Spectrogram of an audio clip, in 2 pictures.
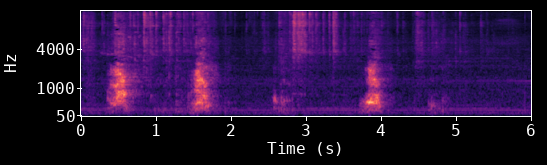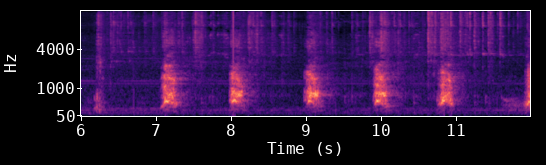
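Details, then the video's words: Pit bull acting up in a standoff with a courageous cat, giving repeated short gruff barks in loose bursts, about one per second with a pause midway, over a faint constant background hum. "PITBULL VS CAT"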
